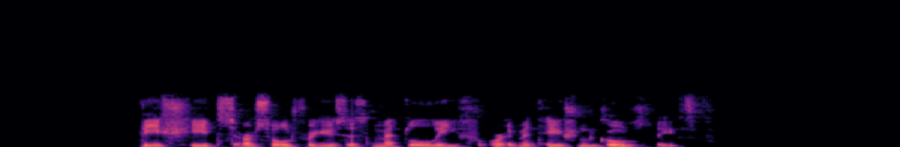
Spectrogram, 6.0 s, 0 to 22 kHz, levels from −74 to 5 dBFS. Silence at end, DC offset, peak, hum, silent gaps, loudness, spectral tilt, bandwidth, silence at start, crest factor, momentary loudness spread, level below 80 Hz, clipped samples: 1.35 s; under 0.1%; -4 dBFS; none; none; -23 LUFS; -4.5 dB/octave; 8.2 kHz; 0.95 s; 20 dB; 10 LU; -58 dBFS; under 0.1%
